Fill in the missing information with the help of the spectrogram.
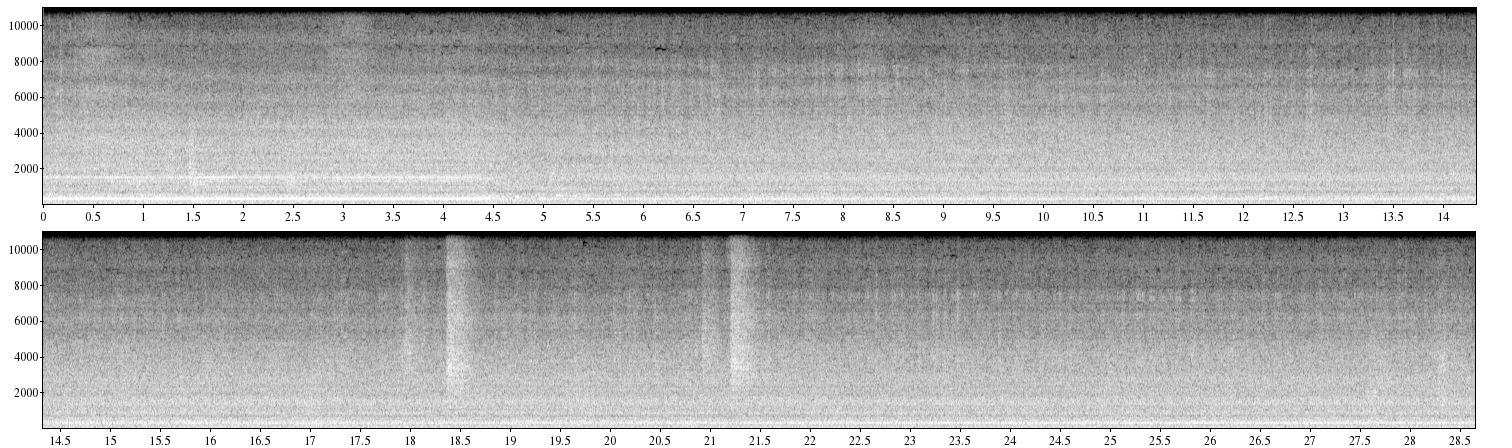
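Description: Heavy diesel engine of a crane on a barge running steadily while it holds a steel sheet pile being lined up, a steady hum that eases slightly about four seconds in. Two short knocks sound later on.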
